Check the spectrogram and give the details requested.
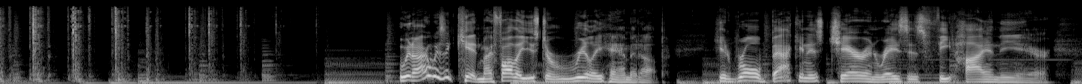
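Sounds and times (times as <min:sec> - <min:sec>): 
typewriter typing: 0:00.0 - 0:02.9
speech: 0:04.0 - 0:10.8.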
